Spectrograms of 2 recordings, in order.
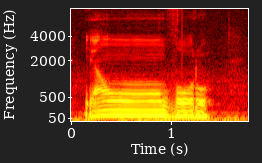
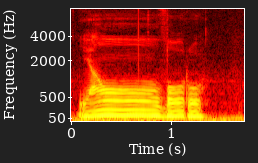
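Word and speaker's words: يَنظُرُ: Yanzuru, Yanzuru, Yanzuru. So I'm making Ghunna for 2 harakat. I'm pronouncing the Noon from my nose, but I'm not fully pronouncing it.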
